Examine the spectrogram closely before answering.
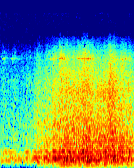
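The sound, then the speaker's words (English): Rumble and rhythmic clatter of a train slowing as it approaches a bridge over a river: steady rail noise, quieter at first, then swelling louder and holding, with no voices. “Slowing down, the train approaches a bridge across a river.”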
